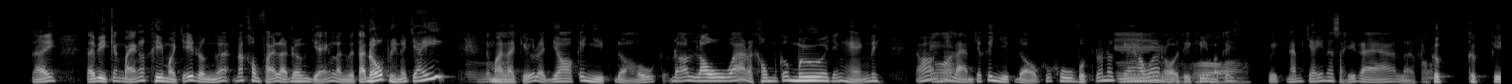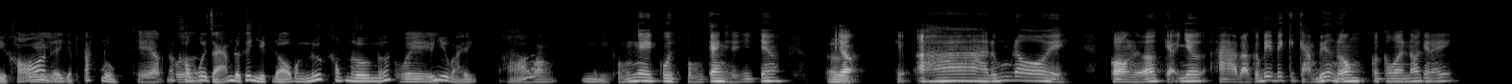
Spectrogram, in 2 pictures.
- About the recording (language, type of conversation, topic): Vietnamese, unstructured, Công nghệ có thể giúp giải quyết các vấn đề môi trường như thế nào?
- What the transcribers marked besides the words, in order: tapping; other background noise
